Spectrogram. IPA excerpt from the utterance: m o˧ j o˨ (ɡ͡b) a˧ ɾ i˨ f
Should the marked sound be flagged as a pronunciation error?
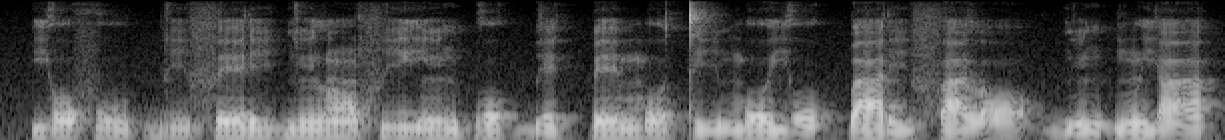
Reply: no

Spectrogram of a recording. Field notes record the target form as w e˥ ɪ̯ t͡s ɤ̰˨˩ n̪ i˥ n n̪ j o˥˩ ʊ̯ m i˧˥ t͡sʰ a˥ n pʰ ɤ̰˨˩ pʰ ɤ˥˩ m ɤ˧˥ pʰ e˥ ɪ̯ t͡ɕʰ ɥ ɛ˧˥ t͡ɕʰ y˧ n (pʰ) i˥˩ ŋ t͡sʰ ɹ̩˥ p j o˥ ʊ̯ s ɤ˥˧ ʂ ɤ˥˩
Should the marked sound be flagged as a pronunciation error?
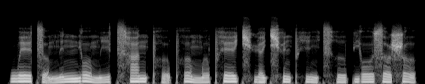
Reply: no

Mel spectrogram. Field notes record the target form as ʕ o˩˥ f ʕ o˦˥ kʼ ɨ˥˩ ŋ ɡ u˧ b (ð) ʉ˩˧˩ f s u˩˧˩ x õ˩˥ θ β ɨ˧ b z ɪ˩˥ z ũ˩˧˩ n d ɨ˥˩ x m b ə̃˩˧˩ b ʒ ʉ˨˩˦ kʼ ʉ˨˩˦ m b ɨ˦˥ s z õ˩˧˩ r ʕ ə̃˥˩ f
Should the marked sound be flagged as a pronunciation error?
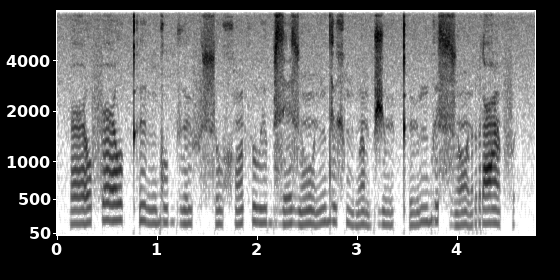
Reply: no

